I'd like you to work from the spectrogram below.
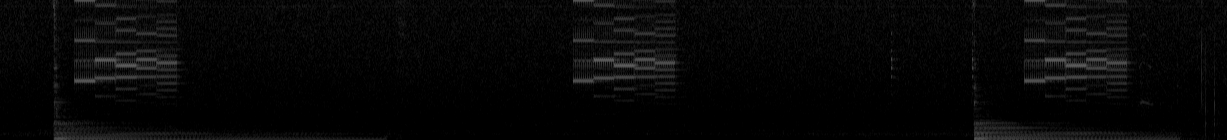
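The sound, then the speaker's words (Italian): An electronic guitar tuner beeps in three bursts of rapid high pips, two of them joined by a loud, buzzy low drone lasting a few seconds, with quiet pauses between, signalling that the loosened low E string is slack and needs tightening. “Questo suono mi dice che la corda è lenta e va tirata.”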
